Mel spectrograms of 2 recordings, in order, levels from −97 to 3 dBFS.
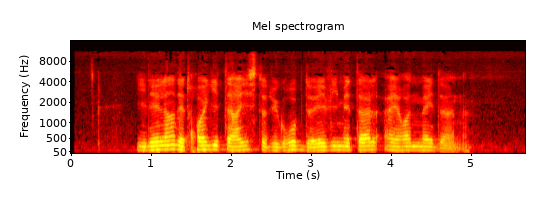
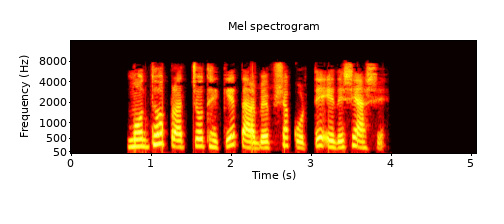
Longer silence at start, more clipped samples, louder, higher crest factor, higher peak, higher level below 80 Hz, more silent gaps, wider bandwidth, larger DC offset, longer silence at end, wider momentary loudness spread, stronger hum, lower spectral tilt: about the same, 0.8 s vs 0.7 s; neither; second, -26 LUFS vs -16 LUFS; about the same, 18 dB vs 18 dB; second, -8 dBFS vs 0 dBFS; first, -54 dBFS vs -60 dBFS; second, none vs 1.45-1.50 s, 2.97-3.03 s; first, 11.5 kHz vs 8 kHz; neither; second, 0.7 s vs 1.15 s; first, 10 LU vs 6 LU; neither; first, -6.5 dB/octave vs -3 dB/octave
